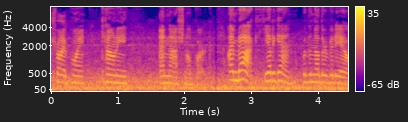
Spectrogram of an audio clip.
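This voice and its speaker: A woman mumbles at a fairly quick pace over noticeable background noise. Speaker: travel vlogger. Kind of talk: casual talk to camera. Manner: mumbling.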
